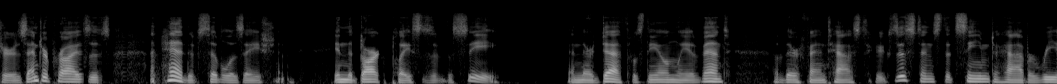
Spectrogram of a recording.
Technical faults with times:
0.79-1.99 repeated packet loss (robotic sound)
2.67-2.89 short concealed packet loss
3.01-3.15 burst of packet loss

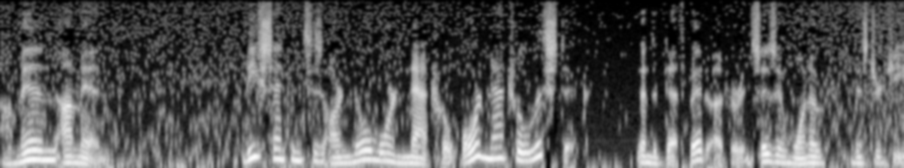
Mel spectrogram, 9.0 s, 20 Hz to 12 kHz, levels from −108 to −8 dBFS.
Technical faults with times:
0.00-9.05 overdone noise removal

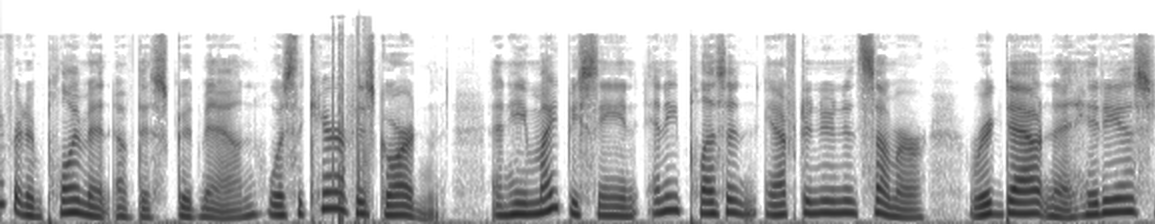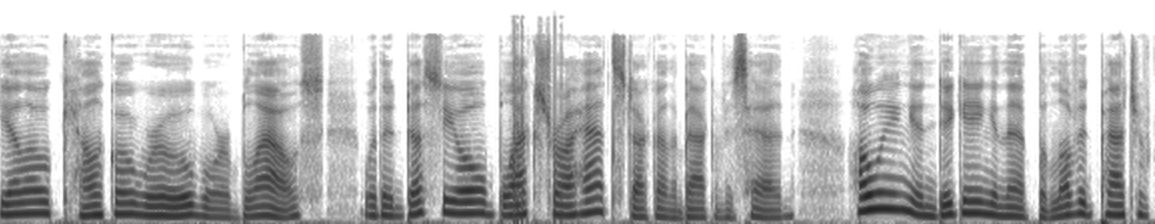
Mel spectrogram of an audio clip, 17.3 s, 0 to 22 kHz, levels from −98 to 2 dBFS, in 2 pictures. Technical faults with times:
2.50-2.83 processor overload crackle
12.51-12.87 processor overload crackle

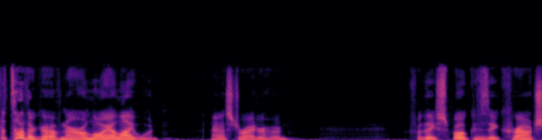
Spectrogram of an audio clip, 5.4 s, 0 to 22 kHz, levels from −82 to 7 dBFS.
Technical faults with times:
0.47-0.51 repeated frames
4.25-4.30 repeated frames

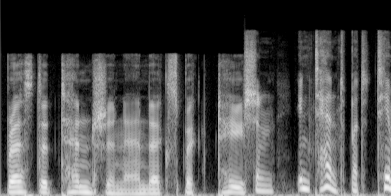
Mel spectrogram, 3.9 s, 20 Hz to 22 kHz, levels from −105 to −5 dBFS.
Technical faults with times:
0.00-2.44 section at the wrong speed

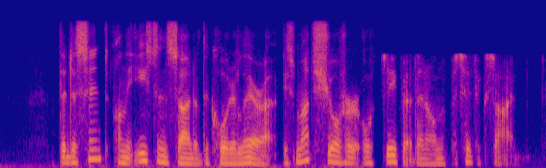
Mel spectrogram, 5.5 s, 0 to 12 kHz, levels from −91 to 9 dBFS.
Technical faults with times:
3.72-3.82 handover gap
3.82-5.46 fallback to narrowband

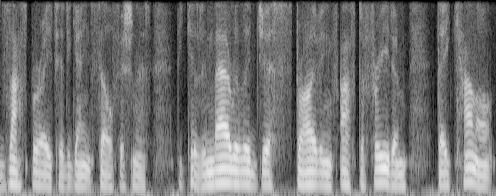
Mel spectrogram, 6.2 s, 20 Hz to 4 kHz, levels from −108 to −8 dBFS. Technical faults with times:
2.31-2.35 short stall from a late packet
2.39-2.44 short concealed packet loss
2.98-3.05 short concealed packet loss

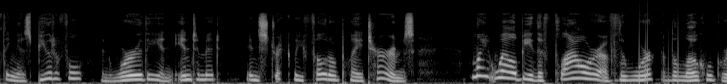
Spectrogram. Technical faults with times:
6.39-6.78 processor overload crackle

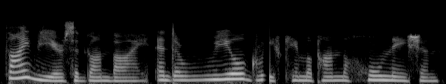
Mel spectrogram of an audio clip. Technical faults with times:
2.62-2.70 handover gap
2.70-4.47 fallback to narrowband

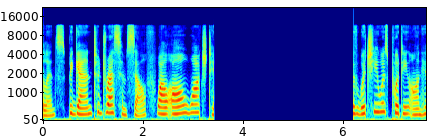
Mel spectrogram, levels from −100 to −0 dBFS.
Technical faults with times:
3.41-6.19 audio dropout to silence

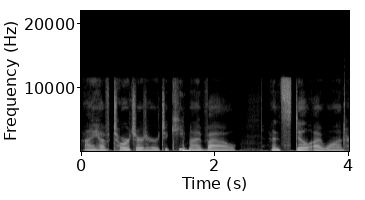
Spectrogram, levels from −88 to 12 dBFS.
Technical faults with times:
1.53-1.67 phantom power thump

